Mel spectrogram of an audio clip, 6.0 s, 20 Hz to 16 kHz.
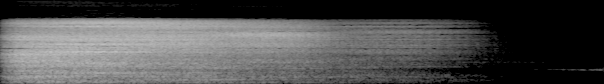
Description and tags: Alien Welding 3
Bzzt! Bzzt! Construction worker Zorbex welds away at a massive steel alloy beam. Yeah, that's pretty much it. If this describes your sound needs you've found the perfect sound! Made by paulstreching my voice.
weld, sci-fi, arc, construction, factory, welding, alien, metal, science-fiction, welder, spark, zap, industrial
